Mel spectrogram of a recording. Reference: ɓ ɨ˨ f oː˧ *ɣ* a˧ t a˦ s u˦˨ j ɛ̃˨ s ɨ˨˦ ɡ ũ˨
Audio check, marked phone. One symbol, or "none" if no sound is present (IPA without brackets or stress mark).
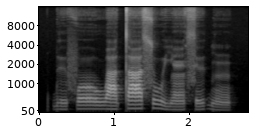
w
